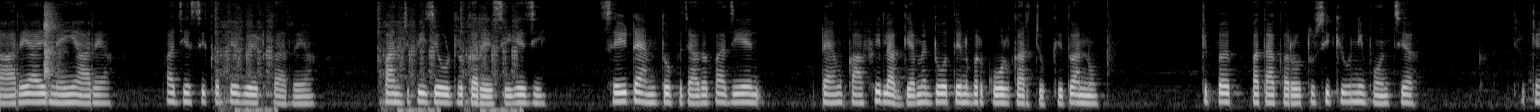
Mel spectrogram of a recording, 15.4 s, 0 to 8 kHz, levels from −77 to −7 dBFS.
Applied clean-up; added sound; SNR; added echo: none; Engine / Car; 11 dB; none.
